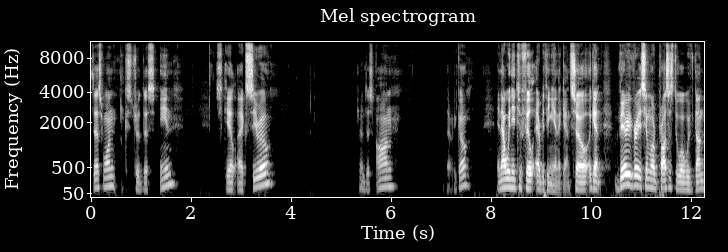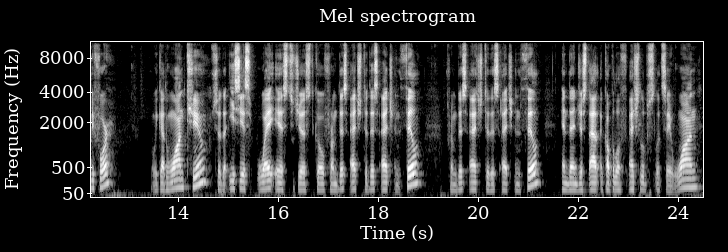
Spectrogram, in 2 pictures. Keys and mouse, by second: 0.2 e, 1.2 click, 3.1 click, 4.1 shift+middle click, 5.0 click, 5.9 g, 6.3 click, 7.1 middle click, 8.2 shift+middle click, 8.9 shift+middle click, 10.3 click, 11.1 click, 13.3 click, 15.8 w, 17.1 shift+click, 17.9 f, 18.7 click, 20.0 f, 20.5 shift+middle click, 23.0 click, 23.9 click.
